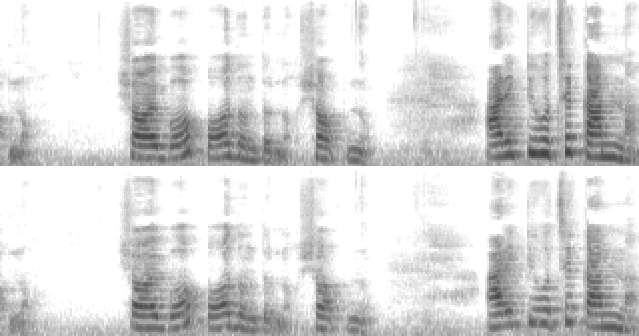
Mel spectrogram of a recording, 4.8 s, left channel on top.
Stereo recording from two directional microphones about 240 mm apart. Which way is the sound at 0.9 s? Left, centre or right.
Left.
